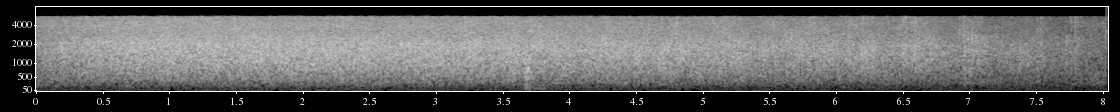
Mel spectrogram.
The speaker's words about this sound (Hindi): इसलिए अपने मन में ये पक्का संकल्प करके कि आज हम बाबा का शुक्रिया ही शुक्रिया मनोमन करेंगे, बोलने की तो बात नहीं है, और अपनी प्राप्तियों की खुशी में जोरदार ताली बजाइए।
